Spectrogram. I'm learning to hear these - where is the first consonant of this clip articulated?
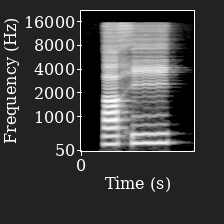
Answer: throat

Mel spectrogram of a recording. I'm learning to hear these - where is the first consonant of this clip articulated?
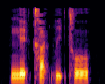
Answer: velum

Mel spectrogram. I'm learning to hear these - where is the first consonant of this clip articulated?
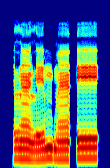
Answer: tongue tip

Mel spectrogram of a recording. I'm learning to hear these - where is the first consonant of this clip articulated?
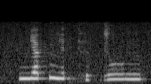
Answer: palate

